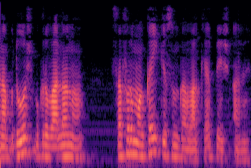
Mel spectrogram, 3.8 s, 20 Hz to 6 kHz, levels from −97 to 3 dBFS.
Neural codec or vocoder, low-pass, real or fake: none; 5.4 kHz; real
